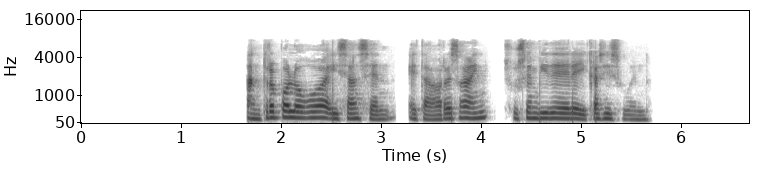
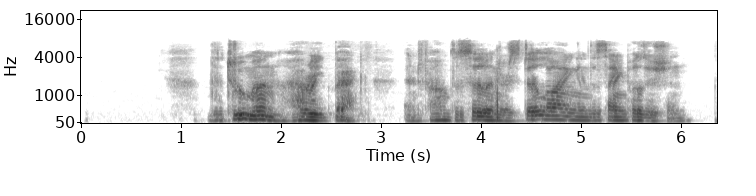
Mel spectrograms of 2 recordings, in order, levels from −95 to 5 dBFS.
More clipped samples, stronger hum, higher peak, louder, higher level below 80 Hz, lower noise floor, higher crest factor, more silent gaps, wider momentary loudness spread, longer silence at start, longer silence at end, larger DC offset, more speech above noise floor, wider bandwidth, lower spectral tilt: neither; neither; about the same, -6 dBFS vs -8 dBFS; about the same, -25 LUFS vs -27 LUFS; about the same, -66 dBFS vs -64 dBFS; first, under -90 dBFS vs -85 dBFS; about the same, 20 dB vs 20 dB; first, 3.16-3.27 s, 4.17-4.22 s vs none; second, 13 LU vs 16 LU; first, 1.65 s vs 1.3 s; first, 1 s vs 0.35 s; neither; first, over 66 dB vs 59 dB; about the same, 8 kHz vs 7.6 kHz; about the same, -5 dB/octave vs -6 dB/octave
